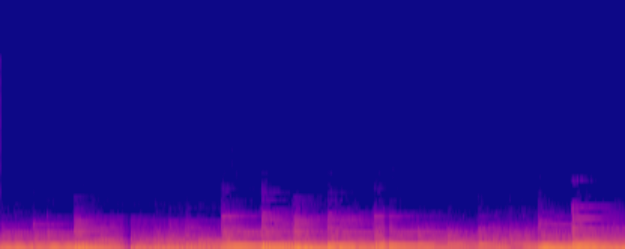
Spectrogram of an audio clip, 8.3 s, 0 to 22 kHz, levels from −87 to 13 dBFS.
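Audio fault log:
1.61–1.74 s and 5.10–5.18 s: burst of packet loss. Runs of packets were lost, so the receiver held the last music over the gap and let it fade, about 106 ms then 64 ms. Playback then resumes with about 100 ms and 60 ms skipped. On a spectrogram the gaps appear as smeared, decaying horizontal bands, and on a waveform as a shrinking envelope. At 1.61 s it never drops to silence.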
